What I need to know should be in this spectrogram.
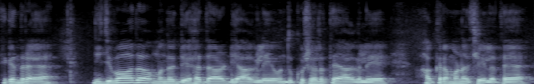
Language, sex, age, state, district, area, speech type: Kannada, male, 60+, Karnataka, Kolar, rural, spontaneous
